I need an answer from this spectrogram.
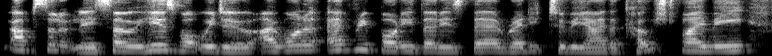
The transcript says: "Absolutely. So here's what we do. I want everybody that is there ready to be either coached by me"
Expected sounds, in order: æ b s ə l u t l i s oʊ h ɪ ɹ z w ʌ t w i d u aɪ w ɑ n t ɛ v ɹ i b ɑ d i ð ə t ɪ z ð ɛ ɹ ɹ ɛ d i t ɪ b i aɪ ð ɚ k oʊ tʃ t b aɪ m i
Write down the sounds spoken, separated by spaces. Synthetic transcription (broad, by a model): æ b s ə l u t l i s oʊ h ɪ ɹ z w ʌ t w i d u aɪ w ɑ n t ɛ v ɹ i b ɑ d i ð ə t ɪ z ð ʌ ɹ ɹ ɛ d i t ɪ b i aɪ ð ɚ k oʊ tʃ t b aɪ m i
